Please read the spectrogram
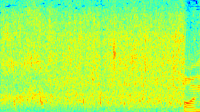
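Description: Small rocky brook running steadily over stones and a little cascade, a constant rush of water.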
